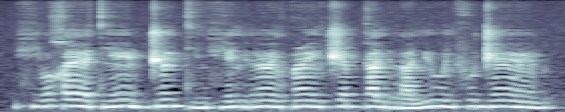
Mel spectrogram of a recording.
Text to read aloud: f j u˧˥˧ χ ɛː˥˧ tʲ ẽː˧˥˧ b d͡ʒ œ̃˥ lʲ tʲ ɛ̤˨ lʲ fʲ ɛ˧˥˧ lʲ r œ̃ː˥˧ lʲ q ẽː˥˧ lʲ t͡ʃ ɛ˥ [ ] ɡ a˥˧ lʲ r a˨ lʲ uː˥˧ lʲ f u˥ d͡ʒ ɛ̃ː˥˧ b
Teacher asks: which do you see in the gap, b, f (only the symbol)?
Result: b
